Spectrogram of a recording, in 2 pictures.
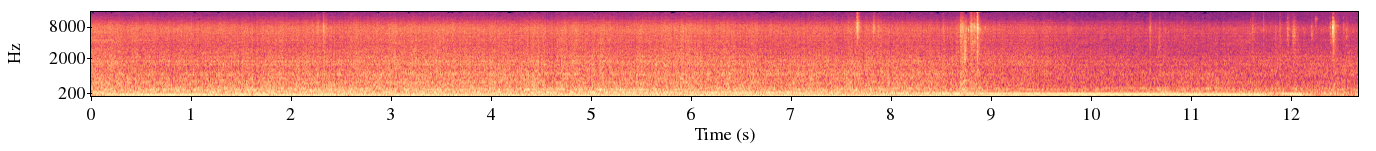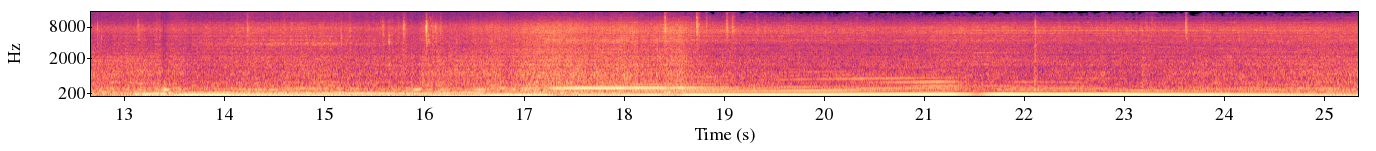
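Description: Lotus Elise 111R's four-cylinder engine heard from inside the cabin, running at road speed. About halfway through its note dips sharply and picks up again a few times, then climbs and holds steady before easing off near the end.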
